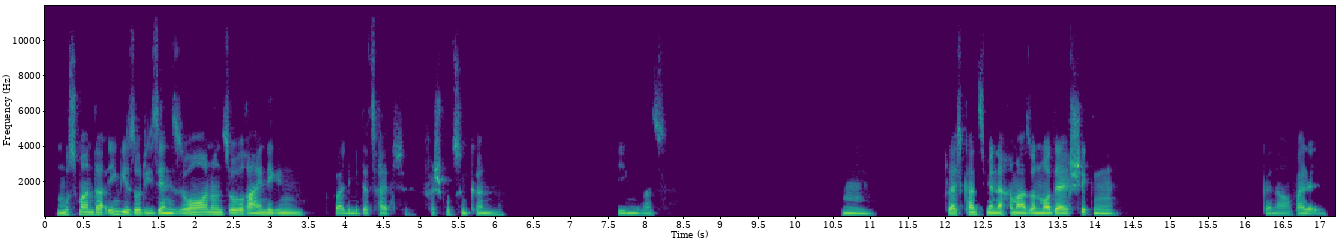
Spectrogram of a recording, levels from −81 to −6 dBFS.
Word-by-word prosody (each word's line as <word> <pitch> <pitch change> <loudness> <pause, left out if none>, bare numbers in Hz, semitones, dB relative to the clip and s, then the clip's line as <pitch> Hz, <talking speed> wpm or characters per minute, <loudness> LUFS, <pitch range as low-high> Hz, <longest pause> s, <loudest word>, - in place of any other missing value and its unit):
Muss 130 +4 -2
man 135 -2 +3
da 125 -1 +2
irgendwie 140 0 +1
so 125 0 +2
die 115 -2 -3
Sensoren 115 +4 +3
und 130 0 +1
so 125 0 +1
reinigen, 120 +1 +1 0.4
weil 100 +1 -1
die 105 - -3
mit 100 0 -4
der 105 - -1
Zeit 105 -1 -7 0.2
verschmutzen 125 -3 -6
können? 115 +3 -5 1.5
Irgendwas. 110 0 -5 2.4
Mhm. 100 -2 -2 0.9
Vielleicht 115 -2 +1
kannst 130 -1 +1
du - - -2
mir 120 - +5
nachher 120 +2 +2
mal 115 -1 +5
so 115 - +2
'n 115 - +3
Modell 110 -1 +5
schicken. 100 -8 -1 1.9
Genau, 100 -1 -7
weil 105 0 -2
115 Hz, 110 wpm, -24 LUFS, 105-125 Hz, 2.4 s, mir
